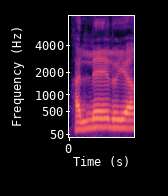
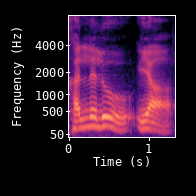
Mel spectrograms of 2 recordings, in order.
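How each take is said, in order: First: It is said in the everyday Malayalam way. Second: It is said in the original Hebrew way. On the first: The speaker calls it wrong. "നമ്മൾ സാധാരണ ഹല്ലേലൂയ എന്നൊക്കെ പറയാറുണ്ടല്ലോ" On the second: The speaker calls it right. "ഹെബ്രായ ഭാഷയിൽ അത് ഉച്ചരിക്കുന്നത്"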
